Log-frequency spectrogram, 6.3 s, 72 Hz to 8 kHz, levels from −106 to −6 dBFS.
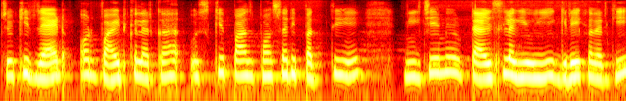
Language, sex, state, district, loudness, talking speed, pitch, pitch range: Hindi, female, Chhattisgarh, Rajnandgaon, -17 LUFS, 220 wpm, 230 Hz, 215-250 Hz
